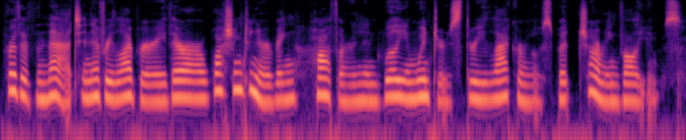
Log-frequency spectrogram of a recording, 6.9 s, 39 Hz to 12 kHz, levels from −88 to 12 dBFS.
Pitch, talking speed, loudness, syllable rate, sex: 215 Hz, 165 wpm, -17 LUFS, 5.7 syllables/s, female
